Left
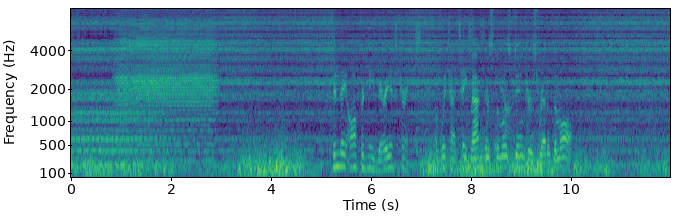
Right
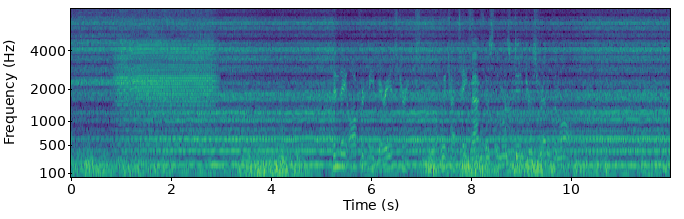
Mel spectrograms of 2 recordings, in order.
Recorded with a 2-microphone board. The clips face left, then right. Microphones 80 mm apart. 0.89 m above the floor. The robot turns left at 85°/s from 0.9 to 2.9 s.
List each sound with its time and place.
0.0 s a drone: 50° left; by 12.0 s 120° right
5.2 s a man speaking: 10° left (ahead or behind)
8.0 s a man speaking: 25° left (ahead or behind)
